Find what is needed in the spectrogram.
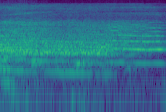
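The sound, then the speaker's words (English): A person lets out a loud, sustained, high-pitched scream to release stress, holding steady and harsh for nearly two seconds with no talking around it. “Everyone needs to scream. You go first.”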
